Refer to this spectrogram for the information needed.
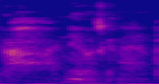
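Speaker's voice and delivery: breathy sigh, said in a whisper. Retelling a man who'd sigh when others got hurt, imitating a sigh. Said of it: "he'd sigh when other people got hurt".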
